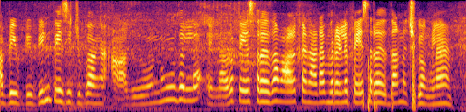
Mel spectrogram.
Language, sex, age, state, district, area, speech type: Tamil, female, 30-45, Tamil Nadu, Thanjavur, urban, spontaneous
